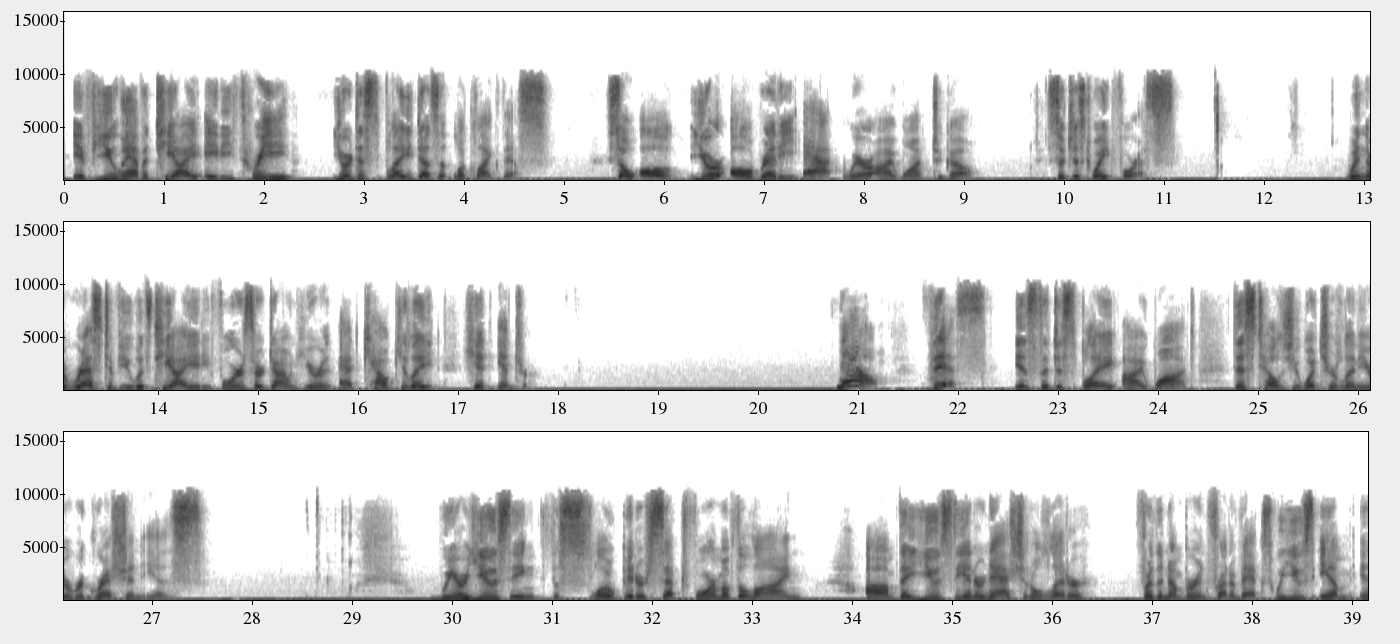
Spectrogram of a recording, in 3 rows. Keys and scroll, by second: 17.9 Return.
